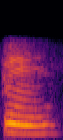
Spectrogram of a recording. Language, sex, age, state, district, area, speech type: Tamil, female, 18-30, Tamil Nadu, Krishnagiri, rural, conversation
